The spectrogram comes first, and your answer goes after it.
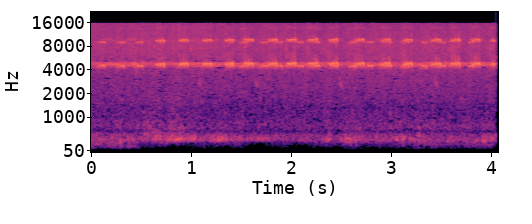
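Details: Grasshoppers in a flowery meadow or prairie: a steady high, thin pulsed chirping with a faint overtone, about four pulses per second, over a soft low background murmur.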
